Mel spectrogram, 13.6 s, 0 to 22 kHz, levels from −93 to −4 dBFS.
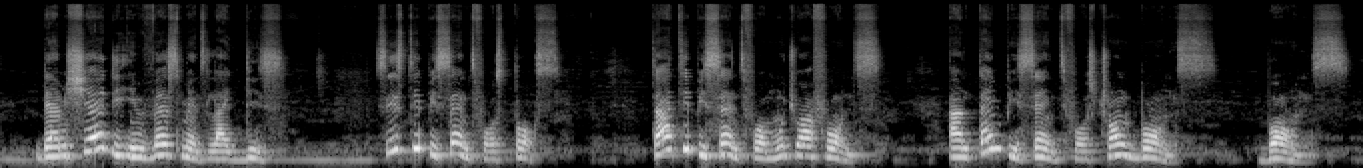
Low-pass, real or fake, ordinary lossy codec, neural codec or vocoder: none; real; none; none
